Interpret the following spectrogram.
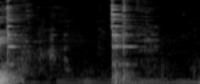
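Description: A single sharp clink of tableware about a second in, ringing briefly, over a faint steady low hum.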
